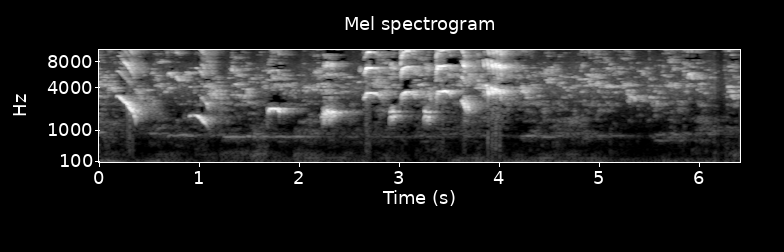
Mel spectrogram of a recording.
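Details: Loud, varied chopi blackbird song in the maranhãozinho style: descending slurred whistles and squeaky, buzzy notes in quick succession, tapering off after about four seconds, with a soft low hum in the background.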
